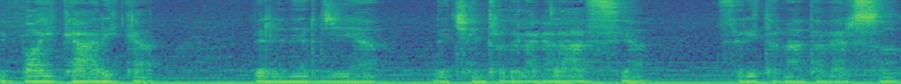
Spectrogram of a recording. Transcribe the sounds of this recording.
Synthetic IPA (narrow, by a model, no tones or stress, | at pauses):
epːɔjkʰaːɾikʰa̰ | d̪̥elːenerd͡ʒiːa | d̪elt͡ʃɛnt̪ɾod̪elːaɡalasːja̰ | sɛrːit̪ornaːt̪avɛrso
